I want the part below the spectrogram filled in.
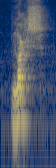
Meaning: a male given name
- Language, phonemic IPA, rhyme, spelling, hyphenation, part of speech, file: Dutch, /lɑrs/, -ɑrs, Lars, Lars, proper noun, Nl-Lars.ogg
